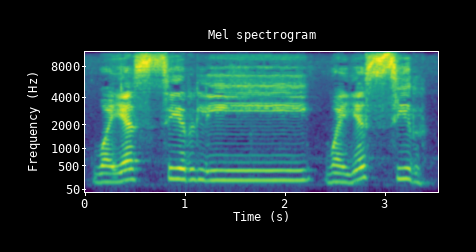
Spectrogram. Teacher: سا کے نیچے کسرہ ہے اور را باریک پڑی جائے گی اور جماؤ دیں گے سین کو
